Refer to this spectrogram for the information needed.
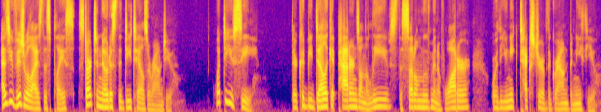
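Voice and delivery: measured guided-visualization delivery with long pauses; guided meditation. Acted. Host guiding listeners into a relaxing visualization, calm meditation voice. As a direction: guide the listener gently through each image, pausing between steps.

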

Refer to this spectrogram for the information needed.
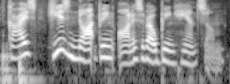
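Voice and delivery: loud teasing shout. Real, not acted. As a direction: yell it at the audience, teasing. Kid loudly denies dad handsome.

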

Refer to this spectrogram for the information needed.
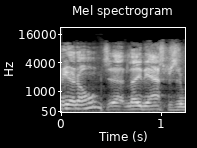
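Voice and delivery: ordinary talk, nothing marked

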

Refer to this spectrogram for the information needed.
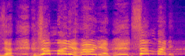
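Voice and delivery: high, loud panicked cries; frantic mom. Retold or imitated. Mom on the field crying to the referee, frantic. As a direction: wail like a frantic mother.

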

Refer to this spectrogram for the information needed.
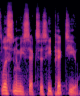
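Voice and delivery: low, intimate encouragement; reassuring. Real, not acted. Preacher telling frightened sixes they were picked, reassuringly. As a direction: drop low and speak earnestly to them.

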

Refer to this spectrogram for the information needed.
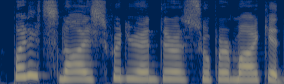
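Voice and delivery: high mock-sweet voice of the naive shopper; squeaky mimicry of a know-it-all shopper. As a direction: parody the people who love supermarkets. Mocking what everyone says.

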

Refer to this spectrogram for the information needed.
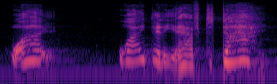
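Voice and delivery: put-on high, tearful quote of the girlfriend; imitating crying wife. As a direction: voice the weeping girlfriend's question. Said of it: "And she's crying".

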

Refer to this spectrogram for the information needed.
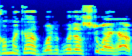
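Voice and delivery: high, flustered and rushed; flustered panic. Retold or imitated. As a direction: panic about what's left in the bag. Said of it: "he's like".

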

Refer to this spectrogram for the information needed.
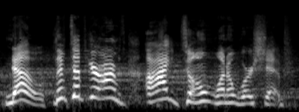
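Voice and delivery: put-on stubborn teen shouting no; defiant outburst. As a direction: throw the words back in protest. Defiant refusal to God.

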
